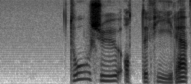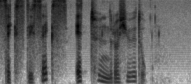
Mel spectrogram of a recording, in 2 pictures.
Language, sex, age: Norwegian, female, 48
